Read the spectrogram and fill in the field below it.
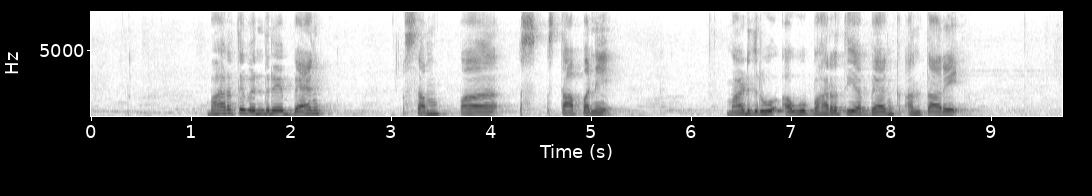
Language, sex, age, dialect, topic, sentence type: Kannada, female, 18-24, Central, banking, statement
